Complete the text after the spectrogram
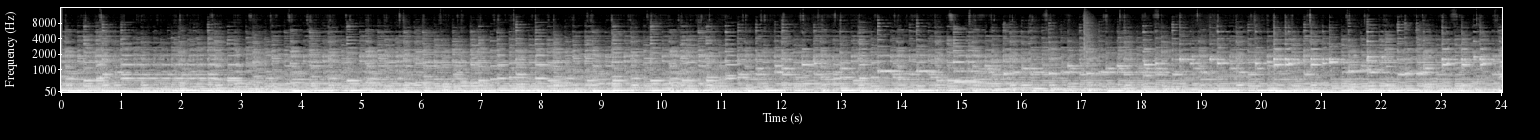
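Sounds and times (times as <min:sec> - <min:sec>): piano music with deep bass: 0:00.0 - 0:24.0.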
